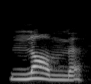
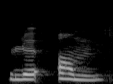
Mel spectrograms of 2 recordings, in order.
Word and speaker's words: l'homme: fait une liaison loiseau un autre exemple l'homme le home est ce qu'on peut dire est prononcée l'homme de cette façon le sommes tout simplement non pourquoi c'est le deuxième cas parce qu'on a dit que l'homme ici commence par un h muet sommes donc je remplace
